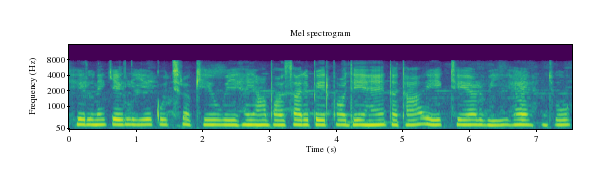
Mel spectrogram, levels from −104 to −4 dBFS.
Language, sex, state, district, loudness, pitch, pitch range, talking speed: Hindi, female, Chhattisgarh, Raipur, -18 LUFS, 215 Hz, 210-220 Hz, 150 wpm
